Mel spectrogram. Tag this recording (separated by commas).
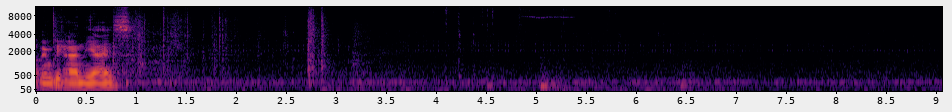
Speech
